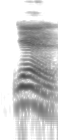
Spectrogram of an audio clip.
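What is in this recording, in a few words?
"jel", Malay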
